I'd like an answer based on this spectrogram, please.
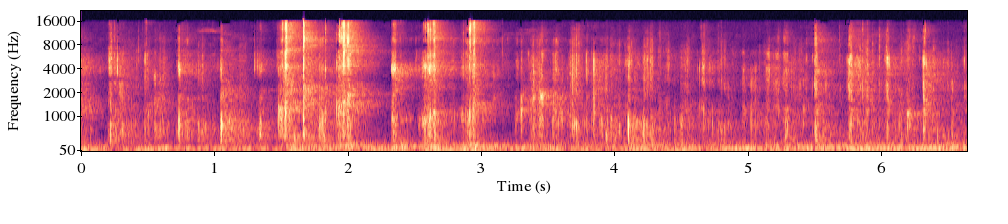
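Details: A pet Himalayan marmot chews a carrot noisily, with crisp, irregular crunches and gnawing clicks.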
